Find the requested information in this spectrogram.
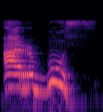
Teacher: only at the end of the word ze becomes voiceless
